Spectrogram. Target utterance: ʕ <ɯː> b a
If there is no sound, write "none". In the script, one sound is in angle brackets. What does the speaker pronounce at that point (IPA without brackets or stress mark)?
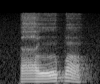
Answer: əː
